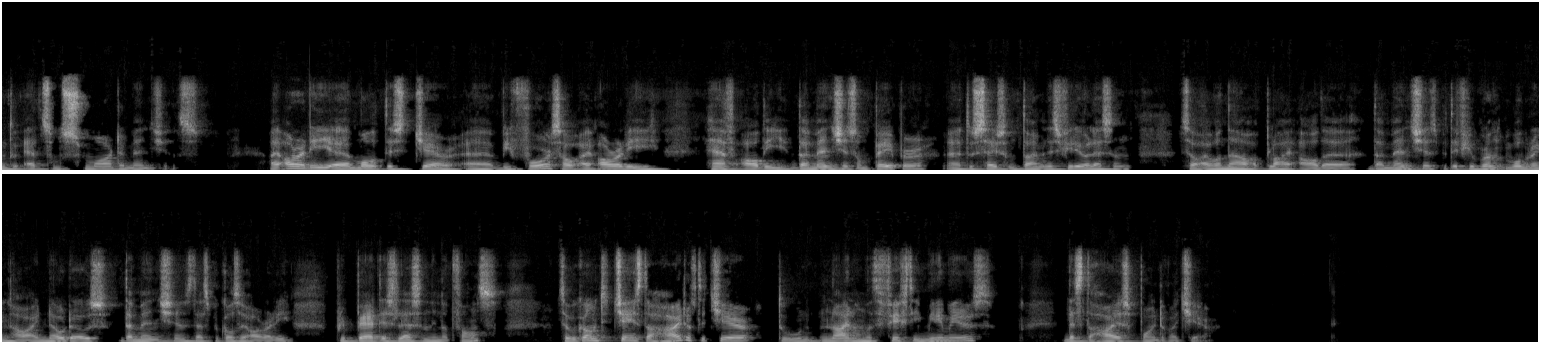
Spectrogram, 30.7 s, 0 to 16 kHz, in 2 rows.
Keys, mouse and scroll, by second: 20.3 9, 20.9 5, 21.6 0, 22.2 Return.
